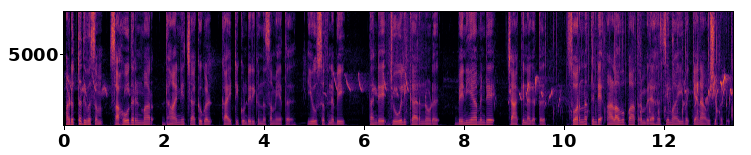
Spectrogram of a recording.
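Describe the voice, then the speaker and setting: A man calmly narrating a scripted storybook for children. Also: medium pitch, a little hiss or hum. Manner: calm, measured reading.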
